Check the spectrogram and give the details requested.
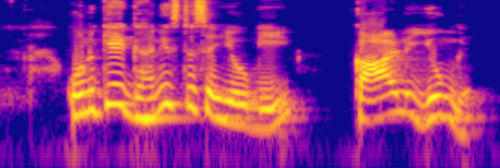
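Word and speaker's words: Jung: उनके घनिष्ठ सहयोगी कार्ल युंग, है ना, यहाँ पर जंग आपको लग रहा होगा लेकिन जे साइलेंट तो युंग पढ़ेंगे, है ना, ये अमेरिकन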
